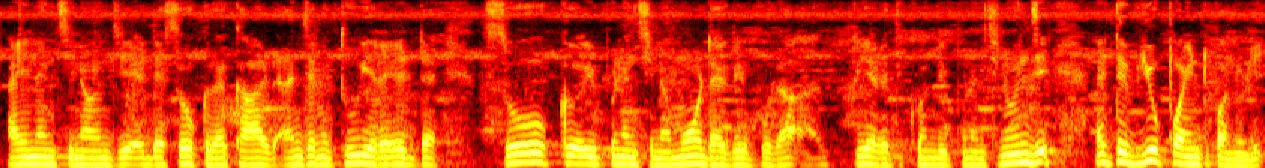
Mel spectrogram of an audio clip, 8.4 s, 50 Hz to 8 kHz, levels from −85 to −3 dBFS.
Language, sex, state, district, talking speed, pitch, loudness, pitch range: Tulu, male, Karnataka, Dakshina Kannada, 135 wpm, 125 Hz, -16 LUFS, 120-140 Hz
